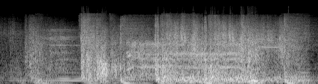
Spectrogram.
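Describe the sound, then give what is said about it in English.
Gunfire in a film shootout in a bar: after a quieter opening moment, a few loud, sharp shots land with heavy thuds and booming tails. “Mark shoots over the bar, Baxter cowers.”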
